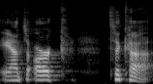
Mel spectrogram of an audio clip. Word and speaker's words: Antarctica: By the way, I learned in Antarctica that the correct correct pronunciation is Antarctica. And I'm like, that's too many C's.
